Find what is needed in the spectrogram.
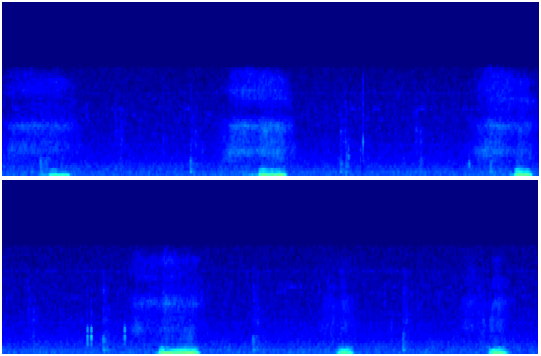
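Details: Sleeping cat snoring: soft, regular snores with a faint whistling pitch, about one every three seconds, in a quiet room.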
